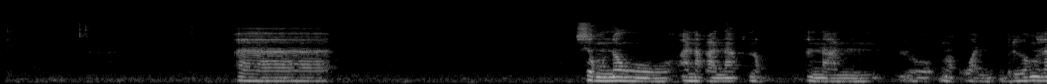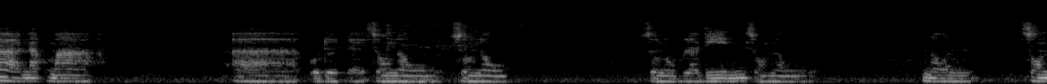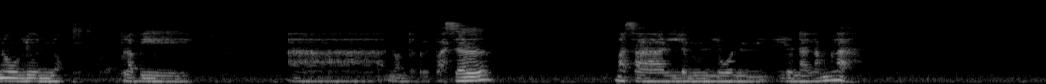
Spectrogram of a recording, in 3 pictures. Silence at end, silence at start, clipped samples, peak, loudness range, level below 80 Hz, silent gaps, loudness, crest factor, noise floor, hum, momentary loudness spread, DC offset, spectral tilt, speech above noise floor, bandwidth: 1.85 s; 0.05 s; under 0.1%; -14 dBFS; 7 LU; -68 dBFS; none; -35 LUFS; 22 dB; -63 dBFS; none; 17 LU; under 0.1%; -5 dB/octave; 28 dB; 7.6 kHz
